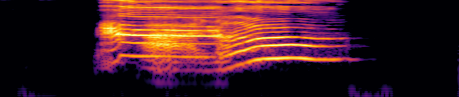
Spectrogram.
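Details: Amazon parrot kept as a pet saying hello on request: one drawn-out voiced word, starting rough and sliding upward into a clear harmonic tone, just over a second long, in a quiet room.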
